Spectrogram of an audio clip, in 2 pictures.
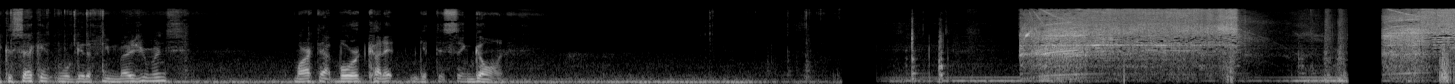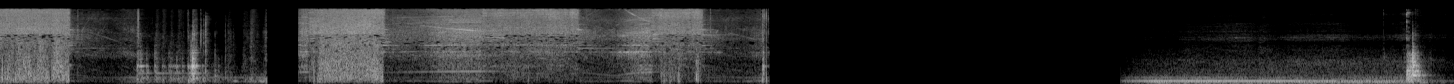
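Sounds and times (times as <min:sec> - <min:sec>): circular saw cutting board: 0:08.9 - 0:16.8.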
